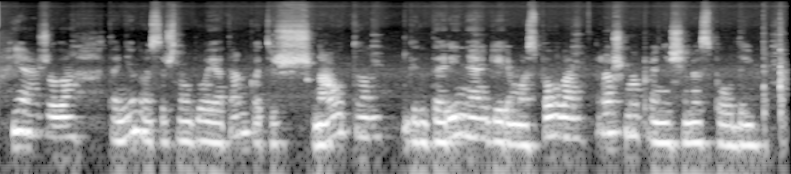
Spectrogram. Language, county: Lithuanian, Vilnius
